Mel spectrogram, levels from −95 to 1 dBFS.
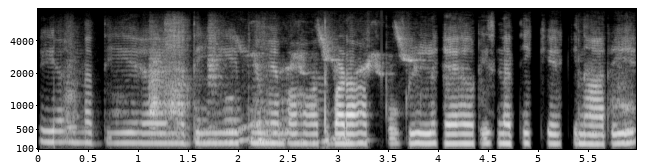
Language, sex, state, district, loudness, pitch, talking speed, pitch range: Hindi, female, Bihar, Araria, -19 LUFS, 205 Hz, 150 wpm, 200-210 Hz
